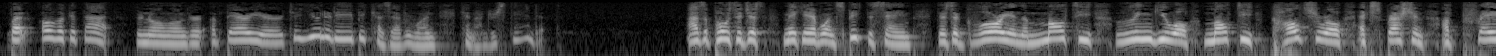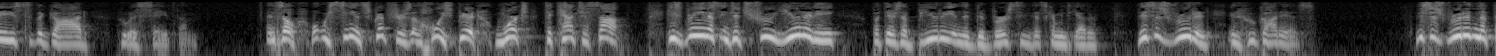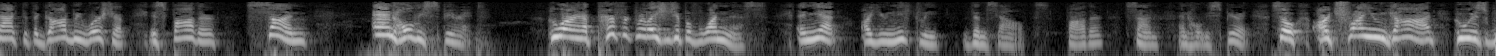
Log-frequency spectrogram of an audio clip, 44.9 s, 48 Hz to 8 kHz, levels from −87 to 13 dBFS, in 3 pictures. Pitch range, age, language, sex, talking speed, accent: 160-230 Hz, 40-59, English, male, 165 wpm, American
